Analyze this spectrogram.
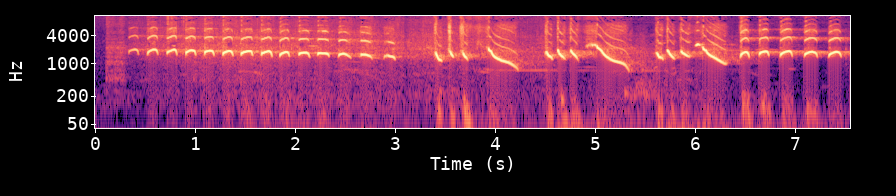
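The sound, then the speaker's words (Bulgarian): A person whistles an improvised imitation of a bird's joyful song, starting with a rapid run of repeated chirpy notes, then sweeping slides and trills, loud with no talking. “Чухме радостната песен на една птичка.”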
